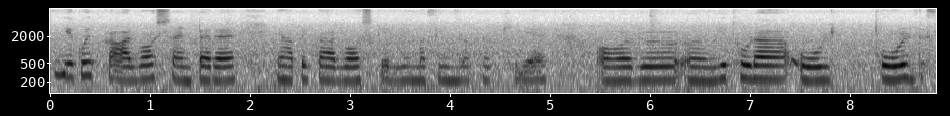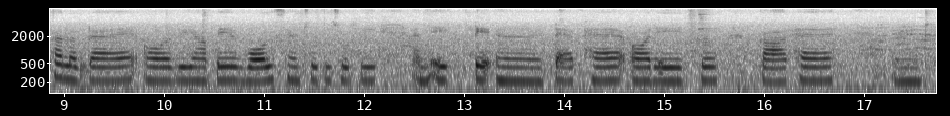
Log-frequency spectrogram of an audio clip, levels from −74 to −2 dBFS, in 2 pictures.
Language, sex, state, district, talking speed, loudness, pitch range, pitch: Hindi, female, Delhi, New Delhi, 140 wpm, -18 LUFS, 215-225 Hz, 220 Hz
